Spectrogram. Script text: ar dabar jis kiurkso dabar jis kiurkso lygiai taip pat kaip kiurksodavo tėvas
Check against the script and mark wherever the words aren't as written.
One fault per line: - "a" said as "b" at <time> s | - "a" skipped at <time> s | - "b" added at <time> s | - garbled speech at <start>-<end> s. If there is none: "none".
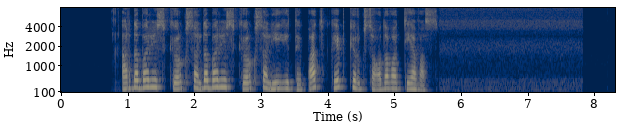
none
